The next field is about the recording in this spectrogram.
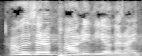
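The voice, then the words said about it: Thick Boston accent. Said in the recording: “He was from Boston, had a very thick Boston accent.”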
